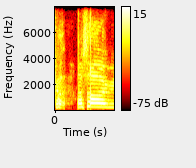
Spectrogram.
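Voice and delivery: high, loud, pitiful, self-pitying, pathetic tone. Retelling a movie scene where a character apologizes: imitating a pathetic apology. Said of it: "he looks real pathetic".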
